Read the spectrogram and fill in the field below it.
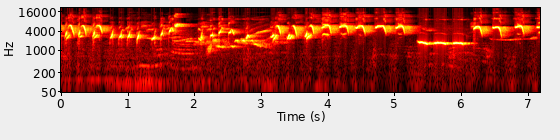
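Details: White-rumped shama in full lure song meant to stimulate other shamas: fast runs of high downward-sweeping notes, a varied twittering middle section, a steady low whistle, then more rapid high sweeps.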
